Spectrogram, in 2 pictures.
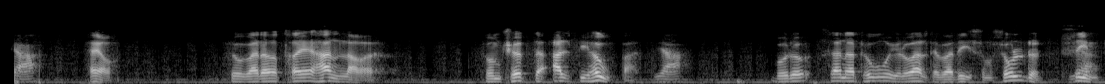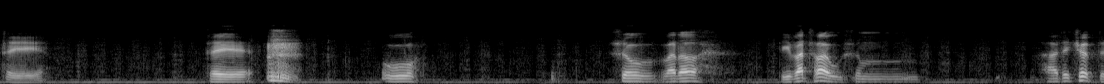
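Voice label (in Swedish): Bosjökloster Skåne, dialekter; Folkminnen; Svenska sagor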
